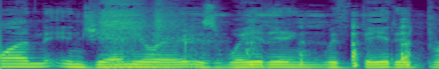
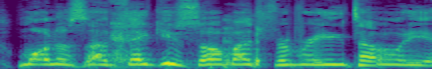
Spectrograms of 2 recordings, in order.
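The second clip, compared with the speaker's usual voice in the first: gushing fan; 9 semitones higher than usual. Retold or imitated. Townspeople thanking him.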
